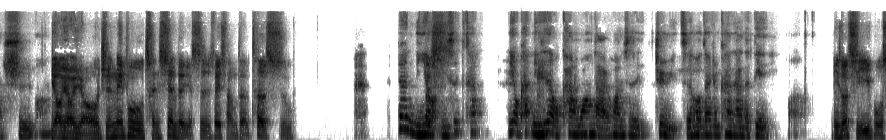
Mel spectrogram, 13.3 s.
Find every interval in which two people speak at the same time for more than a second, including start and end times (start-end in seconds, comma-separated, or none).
none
